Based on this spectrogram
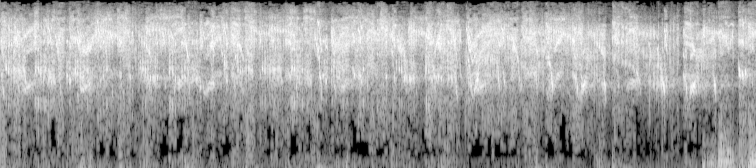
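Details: Swiftlet lure call, played to attract swiftlets and increase the population: a dense, continuous chorus of high, sharp twittering chirps from many birds, overlapping without pause.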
